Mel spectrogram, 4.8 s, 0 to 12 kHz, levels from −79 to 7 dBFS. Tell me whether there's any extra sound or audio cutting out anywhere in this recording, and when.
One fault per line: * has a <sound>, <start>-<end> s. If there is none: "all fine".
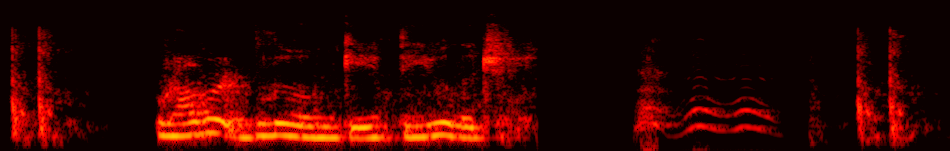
* has a bark, 3.2-3.9 s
